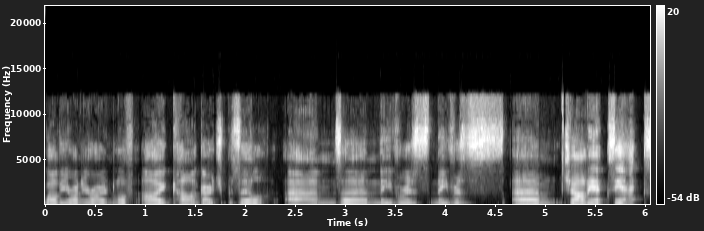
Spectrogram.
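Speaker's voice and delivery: plain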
